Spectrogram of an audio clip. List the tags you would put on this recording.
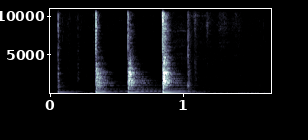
Sound effects > Objects / House appliances
hit
bonk
fieldrecording
industrial
object
foley
drill
perc
fx
mechanical
metal
sfx
natural
percussion
oneshot
foundobject
glass
stab
clunk

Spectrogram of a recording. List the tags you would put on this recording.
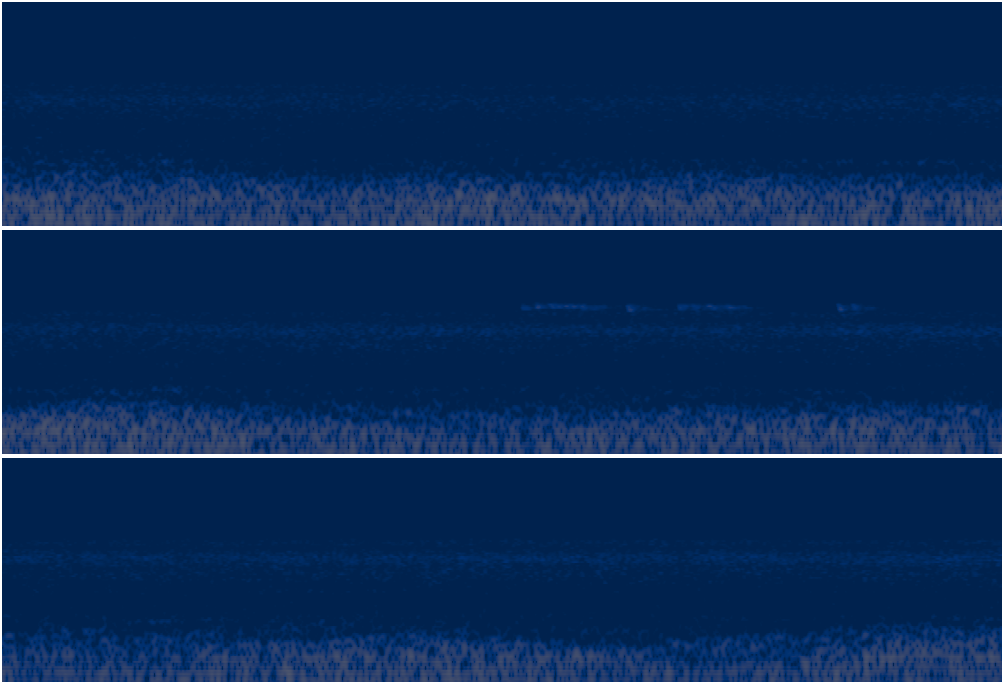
Soundscapes > Nature
alice-holt-forest
field-recording
nature
raspberry-pi

